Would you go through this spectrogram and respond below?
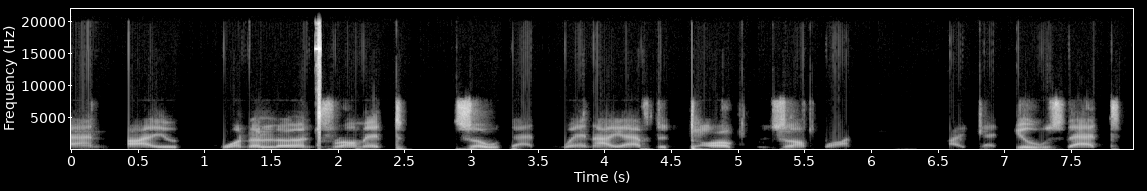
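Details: Electrolarynx speech from a 66-year-old man, a musician, about eight months after total laryngectomy in February 2020, using a neck-held electrolarynx (Inspiration model) with a button controlling pitch and intonation.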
